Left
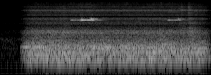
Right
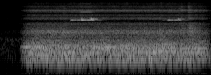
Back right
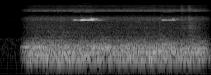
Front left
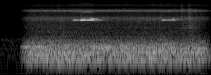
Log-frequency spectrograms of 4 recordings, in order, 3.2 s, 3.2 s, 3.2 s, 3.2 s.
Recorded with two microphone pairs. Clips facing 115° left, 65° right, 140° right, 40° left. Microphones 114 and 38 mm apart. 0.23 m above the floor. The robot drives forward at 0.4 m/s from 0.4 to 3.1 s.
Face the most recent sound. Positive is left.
No sound to turn to.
